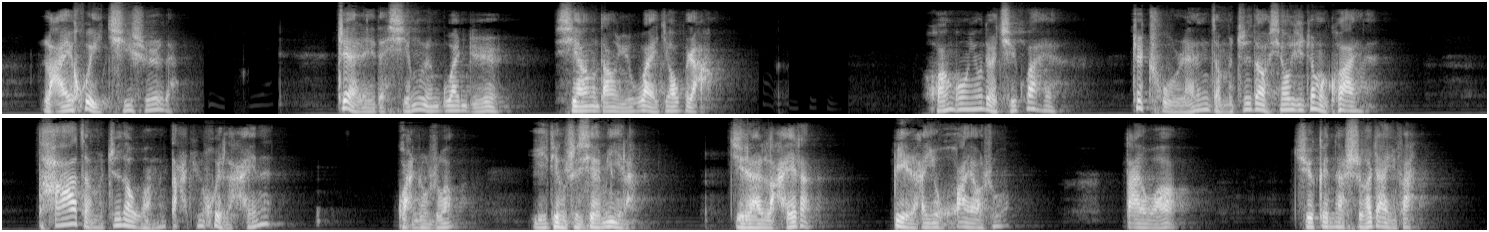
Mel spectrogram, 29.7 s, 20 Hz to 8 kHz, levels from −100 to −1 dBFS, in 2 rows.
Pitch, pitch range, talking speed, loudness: 120 Hz, 110-155 Hz, 160 characters per minute, -19 LUFS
